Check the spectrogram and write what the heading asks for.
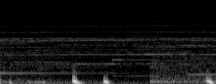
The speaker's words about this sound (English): Absolute silence, but for my heartbeat and the man, or creature, at my window.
